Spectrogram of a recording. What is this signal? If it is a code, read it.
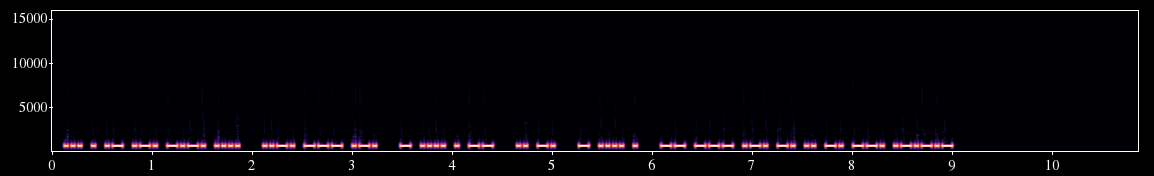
Morse code, heard as a keyed tone, about 36 wpm, 700 Hz. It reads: SEARCH FOR THEM IN THE MORNING.
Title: Sentences from Top 1000 Words - Review Part 5 - 35wpm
